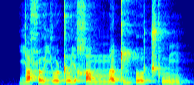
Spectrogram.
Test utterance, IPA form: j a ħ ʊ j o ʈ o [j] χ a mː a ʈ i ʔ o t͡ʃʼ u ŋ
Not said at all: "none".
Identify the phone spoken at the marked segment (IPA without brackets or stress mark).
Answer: j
